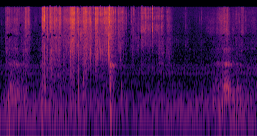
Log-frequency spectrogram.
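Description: Black-gloved hands press down on a whole, solid, hand-sized garlic bulb with papery skin on a wooden board, crushing it to break the cloves apart. Bright, dry crinkles and crunches from the papery skin crackle irregularly, with sharper snaps in the middle before the sound thins to a faint rustle and a final soft crunch.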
